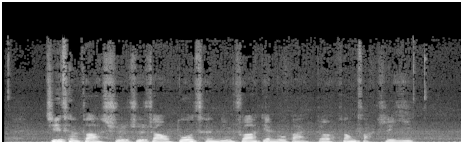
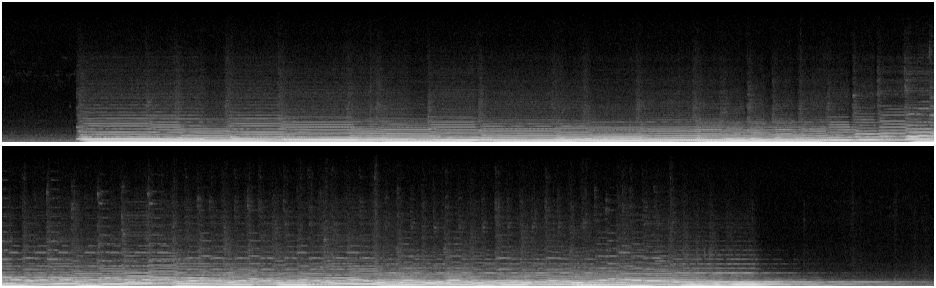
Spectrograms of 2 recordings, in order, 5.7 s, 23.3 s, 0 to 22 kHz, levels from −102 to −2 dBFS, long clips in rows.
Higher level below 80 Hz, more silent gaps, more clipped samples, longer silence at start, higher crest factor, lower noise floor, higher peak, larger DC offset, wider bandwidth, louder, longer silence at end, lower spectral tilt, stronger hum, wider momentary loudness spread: about the same, -38 dBFS vs -38 dBFS; neither; neither; second, 0.05 s vs 0.95 s; about the same, 14 dB vs 12 dB; second, -40 dBFS vs -62 dBFS; first, -2 dBFS vs -10 dBFS; neither; first, 16.5 kHz vs 5.6 kHz; first, -17 LUFS vs -24 LUFS; second, 0 s vs 0.9 s; second, -7.5 dB/octave vs -11 dB/octave; neither; about the same, 8 LU vs 7 LU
